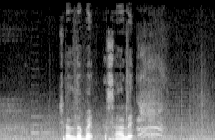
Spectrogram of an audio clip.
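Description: A van door opens and slams shut.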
